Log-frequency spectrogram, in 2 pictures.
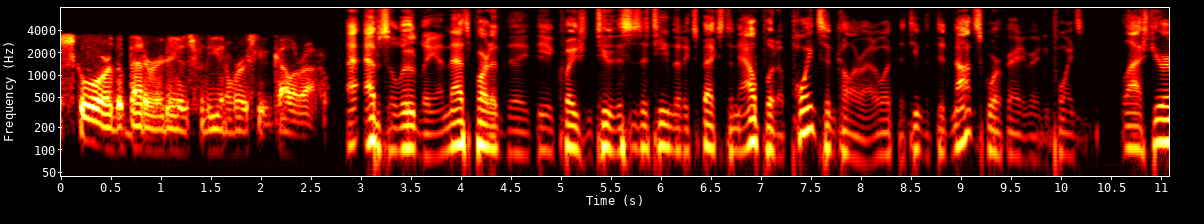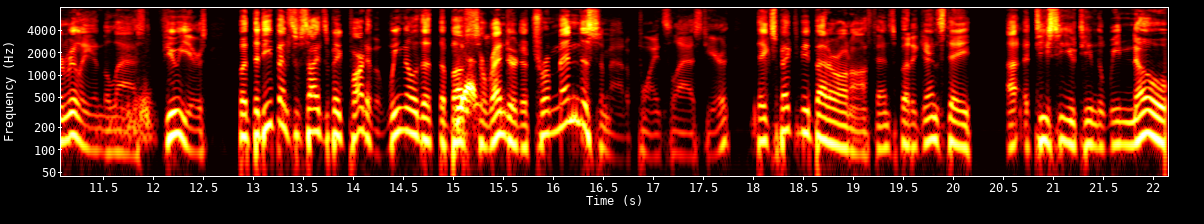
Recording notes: Calls from Fort Worth.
